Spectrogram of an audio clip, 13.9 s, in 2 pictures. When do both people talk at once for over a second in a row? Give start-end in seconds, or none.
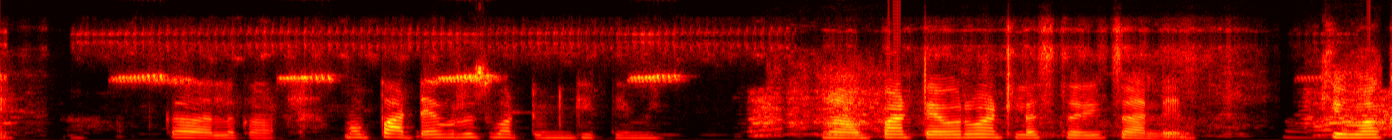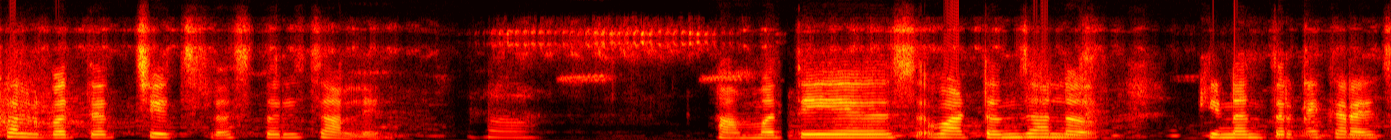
none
